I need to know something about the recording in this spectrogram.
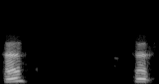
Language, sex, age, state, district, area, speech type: Marathi, male, 60+, Maharashtra, Mumbai Suburban, urban, conversation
